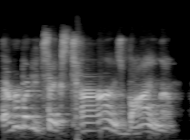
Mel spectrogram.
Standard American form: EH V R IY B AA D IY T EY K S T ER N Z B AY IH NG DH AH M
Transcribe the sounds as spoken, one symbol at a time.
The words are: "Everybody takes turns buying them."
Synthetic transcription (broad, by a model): EH V R IY B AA D IY T EY K S T ER N Z B AY IH NG DH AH M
